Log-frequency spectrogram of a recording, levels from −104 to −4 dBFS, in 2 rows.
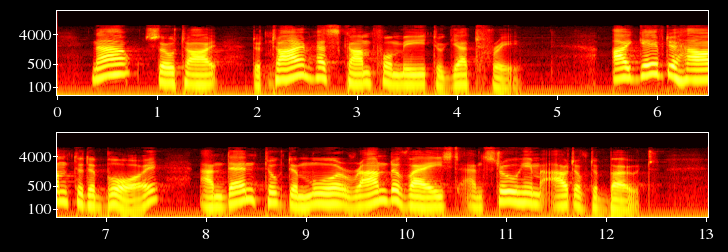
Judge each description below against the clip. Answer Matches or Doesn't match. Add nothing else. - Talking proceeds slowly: Doesn't match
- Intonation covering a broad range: Matches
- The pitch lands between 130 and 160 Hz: Matches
